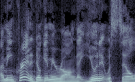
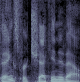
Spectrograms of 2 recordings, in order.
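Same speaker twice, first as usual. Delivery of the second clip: flat, emotionless put-on voice; 4 dB quieter than usual. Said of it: "no emotion, no anything".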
